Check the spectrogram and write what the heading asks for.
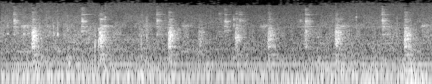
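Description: Ross Yoke low temperature Stirling engine running on the heat of a mug of hot water, its linkage giving faint, regular ticks about three times a second.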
